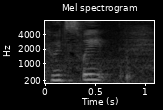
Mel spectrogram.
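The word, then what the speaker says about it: Hootsuite: I can do and that's why I like hoot sweet and it's called it's spelled h o o TS UI te and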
